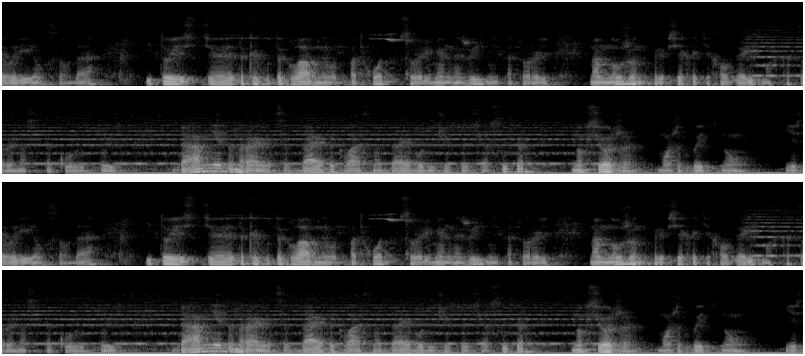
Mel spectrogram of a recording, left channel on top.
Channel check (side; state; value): both; identical; correlation 1.00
